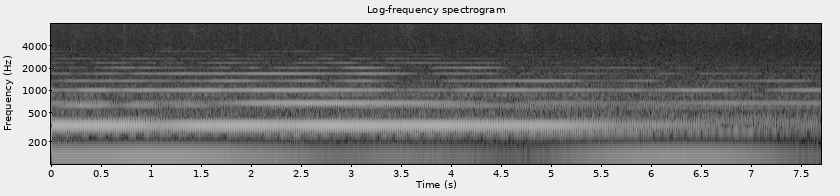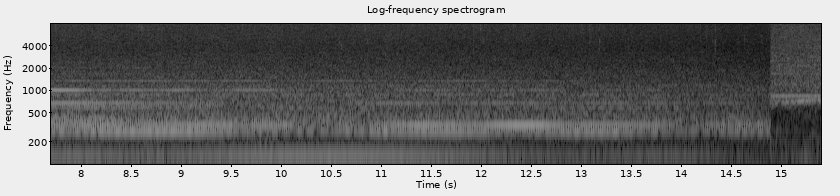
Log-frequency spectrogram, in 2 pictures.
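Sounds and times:
tornado siren: 0.0s - 9.9s, 14.9s - 15.3s.

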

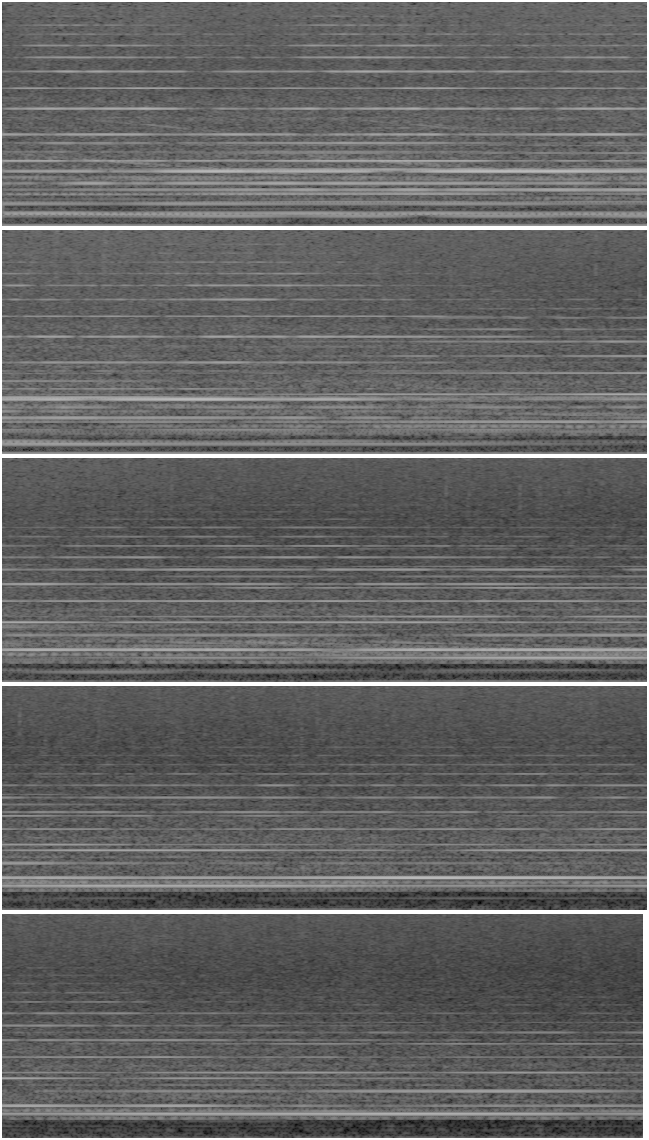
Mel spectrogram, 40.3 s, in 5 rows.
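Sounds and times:
clarinet playing pentatonic: 0.0s - 40.2s
tornado siren: 0.0s - 40.2s.

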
